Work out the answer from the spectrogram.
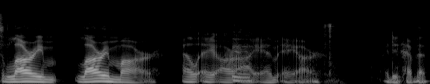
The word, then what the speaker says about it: Larimar: look like they are oh sorry it's larry larimar l-a-r-i-m-a-r i did have that there okay sorry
